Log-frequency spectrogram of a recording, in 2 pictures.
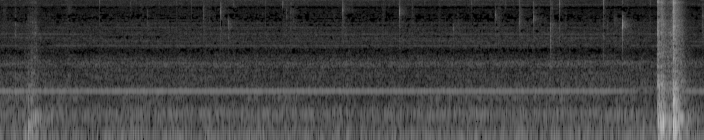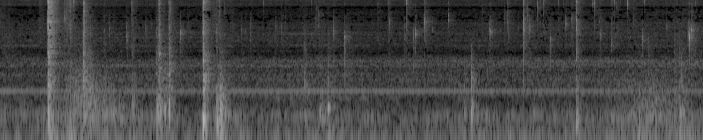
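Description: A steady faint hum, then about halfway in a few seconds of loud clinks and knocks of a bowl and utensil against a nonstick frying pan as pancake batter goes in, followed by faint scattered ticks.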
